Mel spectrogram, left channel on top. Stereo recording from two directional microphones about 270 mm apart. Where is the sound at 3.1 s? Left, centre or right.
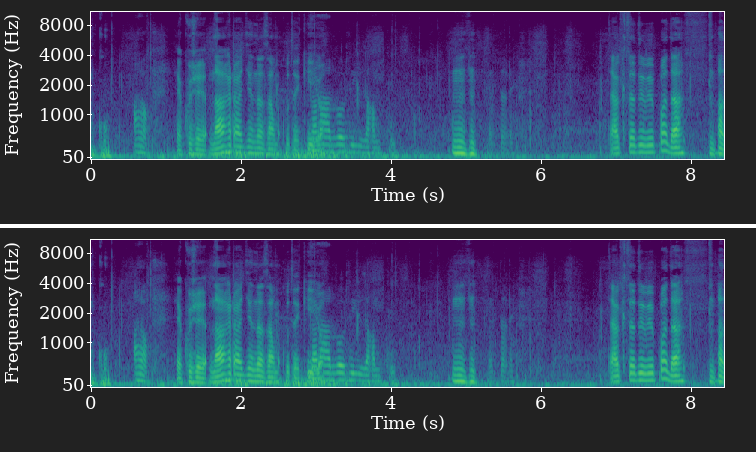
Right.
